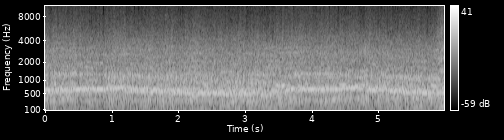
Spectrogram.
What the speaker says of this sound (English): That's the same cheer they got going.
